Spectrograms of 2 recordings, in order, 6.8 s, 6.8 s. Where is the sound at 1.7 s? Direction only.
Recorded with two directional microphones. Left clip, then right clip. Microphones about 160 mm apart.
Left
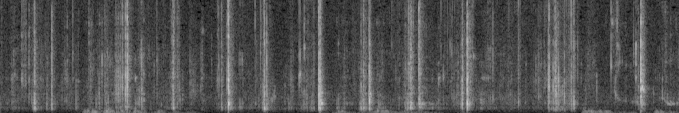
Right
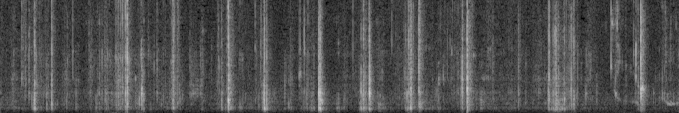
5° right (ahead or behind).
